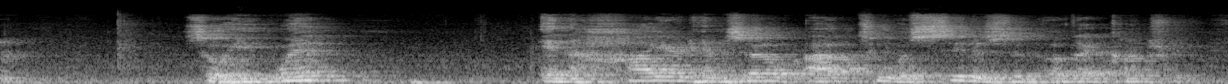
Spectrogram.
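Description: A middle-aged man speaks through a microphone in a large room, preaching with animation.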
